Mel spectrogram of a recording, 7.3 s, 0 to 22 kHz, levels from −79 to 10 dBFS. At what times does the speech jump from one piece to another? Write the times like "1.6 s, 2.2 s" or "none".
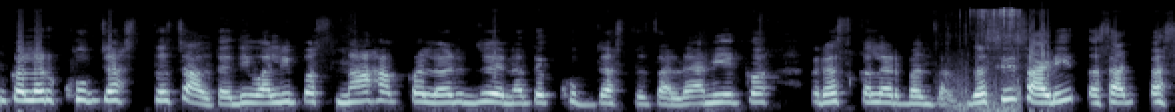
5.9 s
